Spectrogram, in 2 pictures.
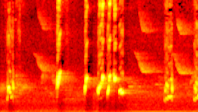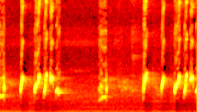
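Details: Red-whiskered bulbul in a looped southern Thai master song: crisp whistled phrases with short rapid runs of three or four chirps between single notes, steady quiet background.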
